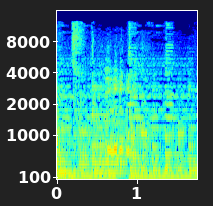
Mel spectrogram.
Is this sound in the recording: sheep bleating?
yes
